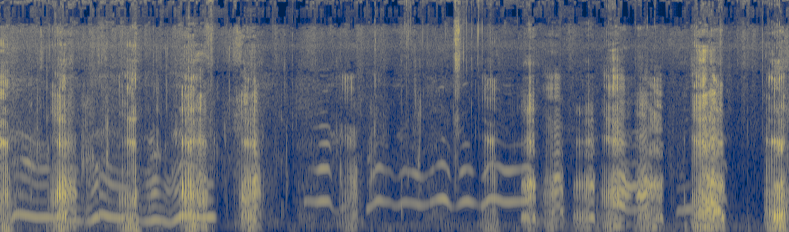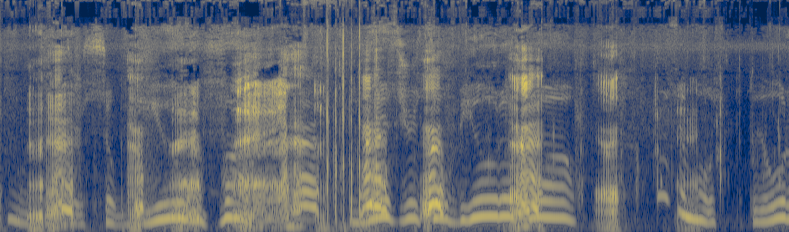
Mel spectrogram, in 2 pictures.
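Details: Kunekune pig vocalising: an irregular run of short honks, oinks and wavering squeaks, some rising and falling in pitch, sparse at first, then crowding into a dense, overlapping burst of squeals through the second half.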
